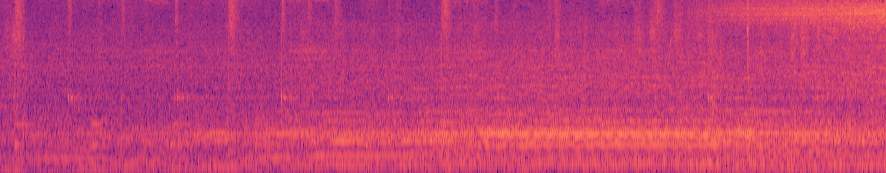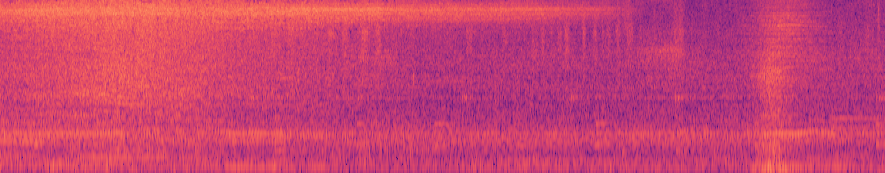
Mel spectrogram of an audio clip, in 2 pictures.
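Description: A car engine pulls hard under steady acceleration, its low drone climbing in pitch and holding strong for about twenty seconds, heard from inside the cabin with a brief bump near the end.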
